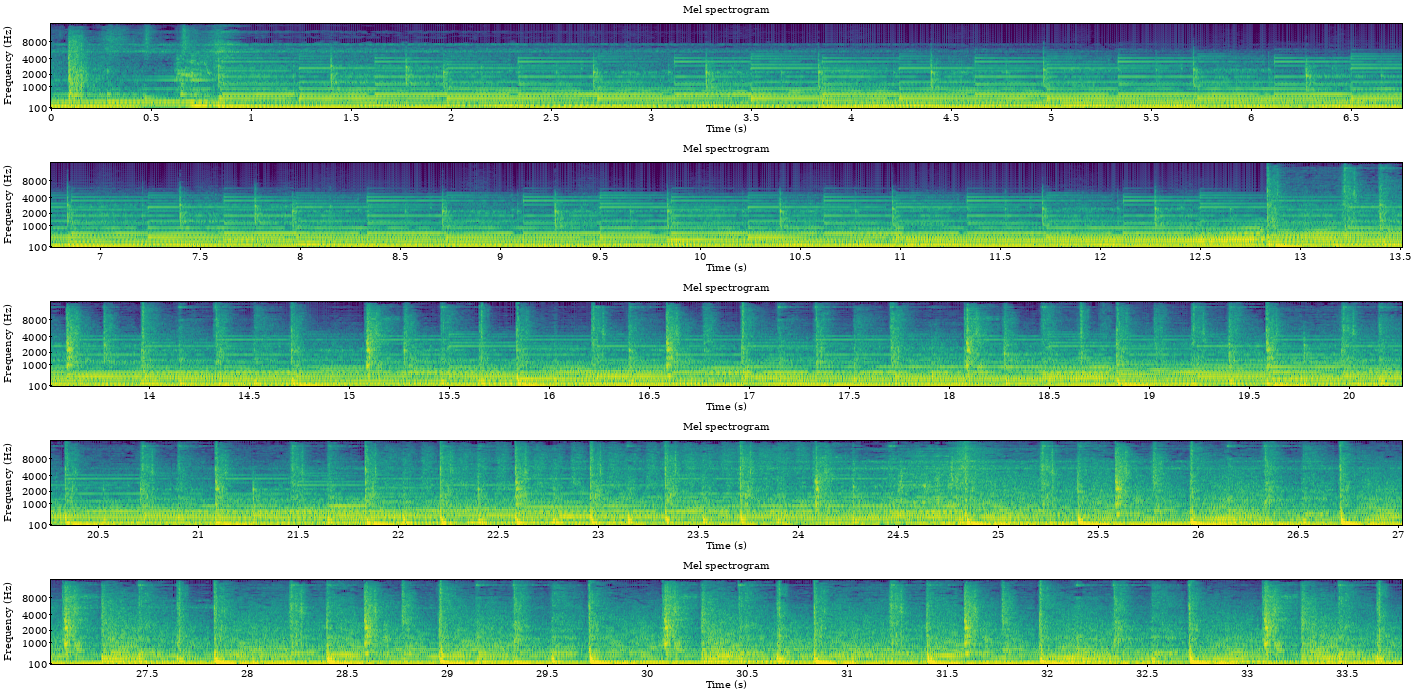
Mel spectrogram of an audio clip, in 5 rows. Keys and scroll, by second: 21.8-22.6 typing.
